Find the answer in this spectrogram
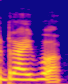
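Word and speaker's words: driver: ठीक है, एक और एग्जाम्पल देखिए, ड्राइवर, ड्राइवर में ये जो आर है इसका उच्चारण अ से किया जा रहा है।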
